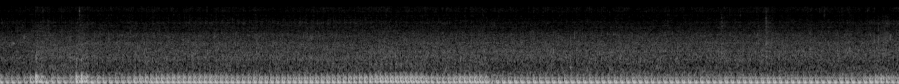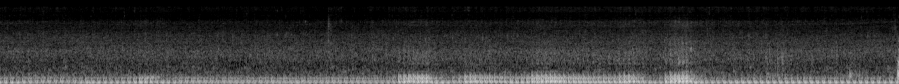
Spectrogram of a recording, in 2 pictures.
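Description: A 2021 Honda Rancher ATV engine idles and revs steadily nearby while climbing a tall creek ledge, with a sustained low rumble, occasional throttle surges and clattering thumps from the tires on rock.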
